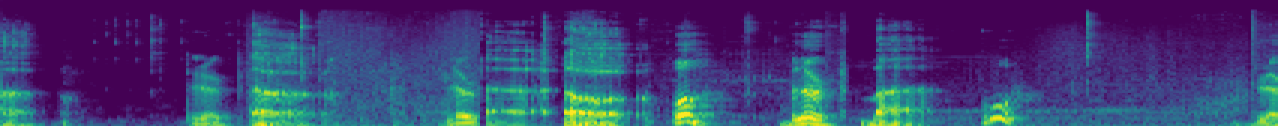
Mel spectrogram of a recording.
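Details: Burping compilation from a live game stream: repeated loud, low, drawn-out belches with short gaps and brief vocal sounds; voluntary burping.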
